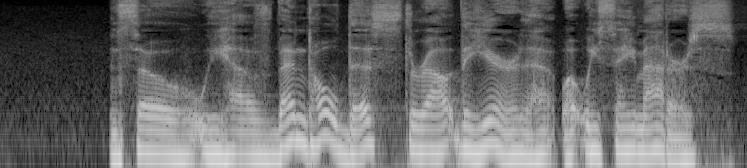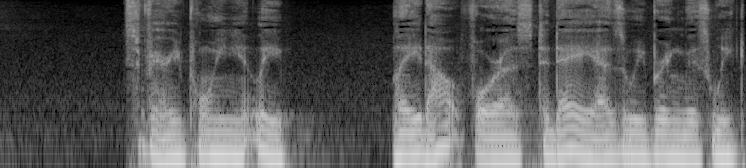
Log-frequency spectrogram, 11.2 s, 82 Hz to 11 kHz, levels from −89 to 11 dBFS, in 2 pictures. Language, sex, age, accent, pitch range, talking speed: English, male, 50-69, American, 105-120 Hz, 150 wpm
